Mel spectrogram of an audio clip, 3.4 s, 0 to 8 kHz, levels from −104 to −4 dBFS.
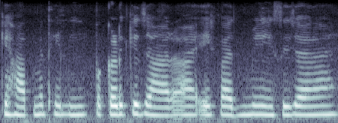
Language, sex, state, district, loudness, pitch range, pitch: Hindi, female, Madhya Pradesh, Dhar, -16 LUFS, 210-220 Hz, 210 Hz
